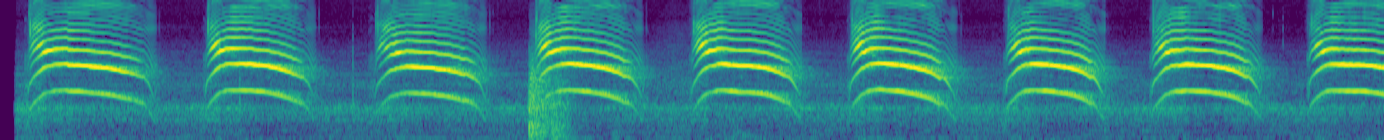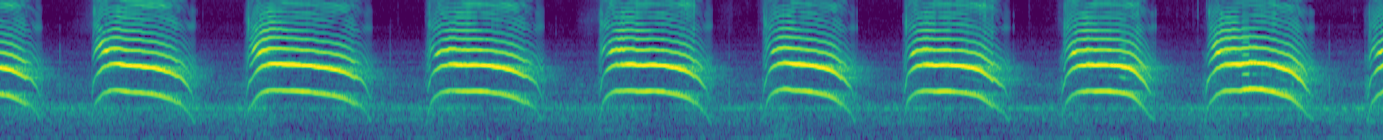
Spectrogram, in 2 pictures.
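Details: A European-line Norwegian Forest Cat kitten from a cattery gives high, arched mews, one roughly every second and very steady.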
